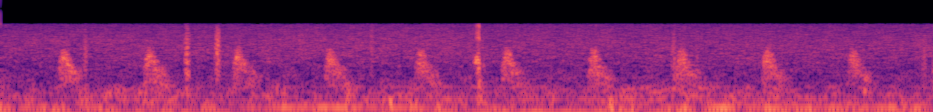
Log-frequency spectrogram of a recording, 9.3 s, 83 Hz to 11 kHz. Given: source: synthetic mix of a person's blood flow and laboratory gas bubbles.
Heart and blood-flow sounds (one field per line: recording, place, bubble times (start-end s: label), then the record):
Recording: Doppler ultrasound of blood flow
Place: subclavian vein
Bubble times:
4.72-4.85 s: bubbles
From the record:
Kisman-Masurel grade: 123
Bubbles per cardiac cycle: 1 to 2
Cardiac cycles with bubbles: 10 to 50%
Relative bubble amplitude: loud (0.450 to 0.775)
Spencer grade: 2 (many but less than half of the cardiac periods contain bubble signals, singularly or in groups)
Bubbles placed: anywhere in the cardiac cycle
